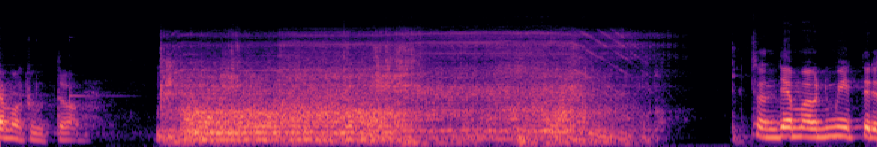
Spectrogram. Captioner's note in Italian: rumore del frullatore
